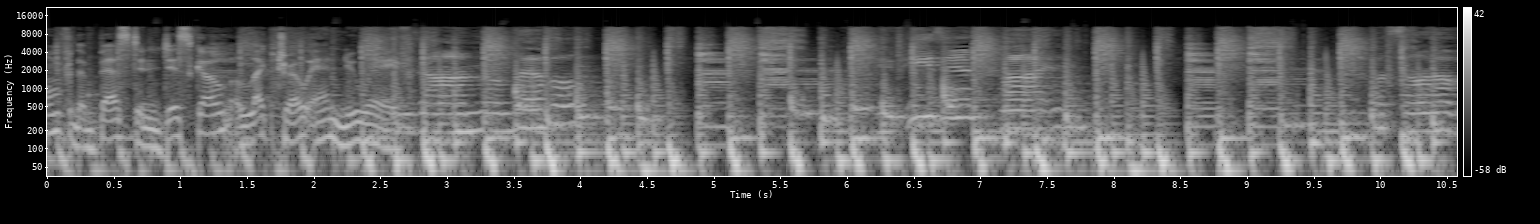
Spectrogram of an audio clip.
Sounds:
Disco

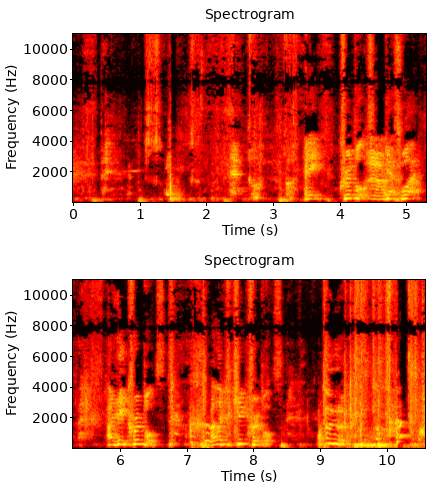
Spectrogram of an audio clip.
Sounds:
man speaking, Speech

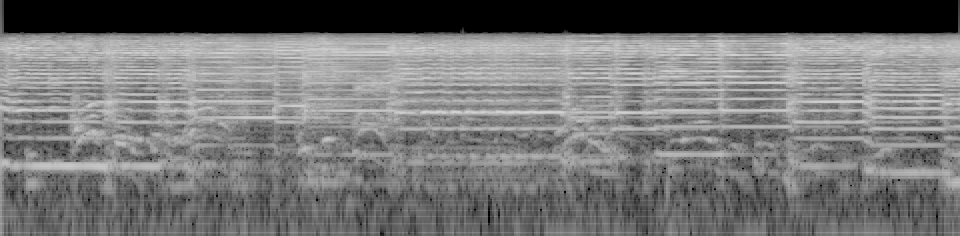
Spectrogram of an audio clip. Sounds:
Music, Speech, Musical instrument, Guitar, Strum, Electric guitar

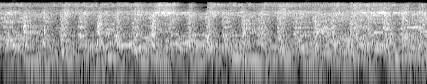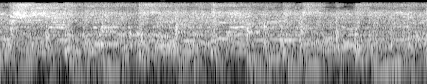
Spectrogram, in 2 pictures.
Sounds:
Music

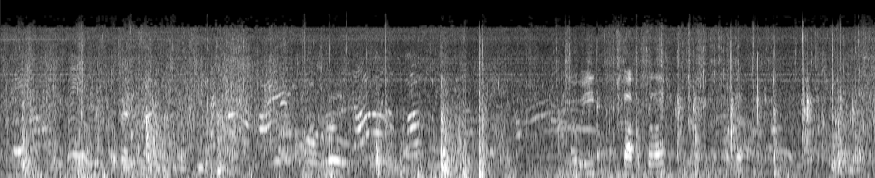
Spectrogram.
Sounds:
Vehicle, Water vehicle, Rowboat, Speech

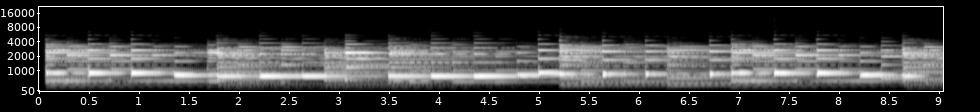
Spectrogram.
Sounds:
Music

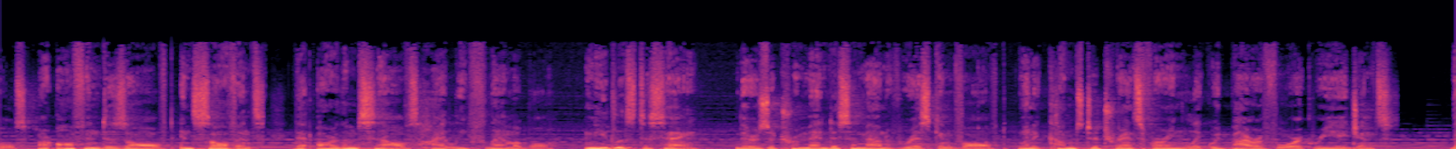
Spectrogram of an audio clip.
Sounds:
Speech, Music

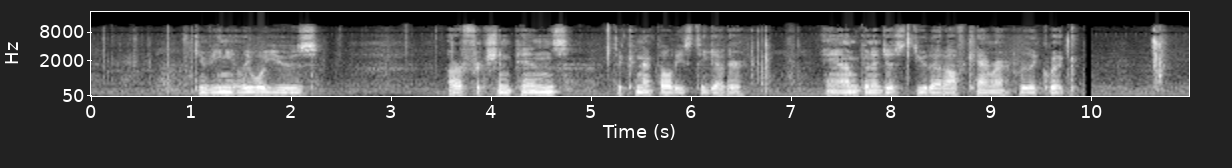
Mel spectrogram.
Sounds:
Speech

